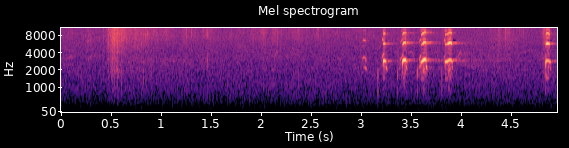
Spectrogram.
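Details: Osprey at the nest with its mate, June 2019: a faint rustle early on, then after near silence a clear burst of four or five thin, whistled yelps and one final note.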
